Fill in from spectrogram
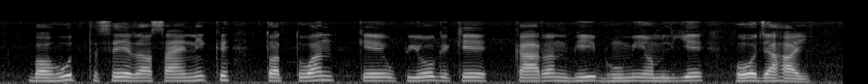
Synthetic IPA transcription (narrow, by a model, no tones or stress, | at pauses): bəɦʊt̪seɾasaːjnɪk | t̪ət̪wən | keupjoːɡke | kaɾənbʱibʱumiəmlije | ɦod͡ʒaɦəj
